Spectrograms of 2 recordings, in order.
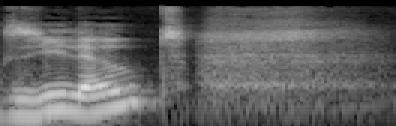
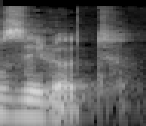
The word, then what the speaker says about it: Zelotes: voyez la marque alors je le prononce l anglaise sinon ça fait un peu truc de vieux donc on appellera cette marque zilla août et non zélotes parce que sinon on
